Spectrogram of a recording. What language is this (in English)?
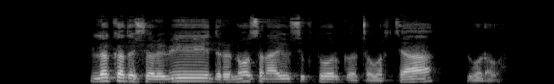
Pashto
